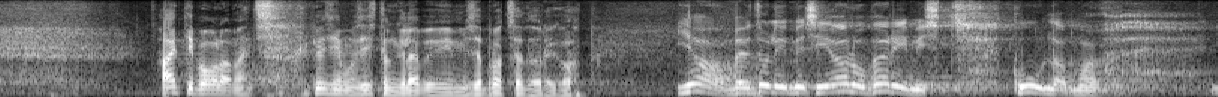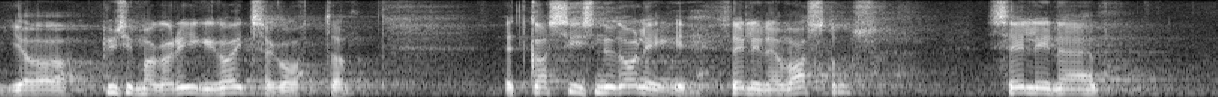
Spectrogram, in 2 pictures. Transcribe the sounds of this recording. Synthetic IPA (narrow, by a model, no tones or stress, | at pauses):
ɑnʲt̪ʲipo̞ːlɑmet̪skysʲimusist̪uŋɡilæbiviːmise̞pro̞t̪se̞d̪uːɾiko̞̰ht̪ɑ̥ | jɑːme̞t̪ulʲimesiːɑlupæɾimist̪kuːlɑmɑ | jɑkysʲimɑɡ̥ɑɾiːɡikɑjt̪seko̞ht̪ɑ̰ | e̞t̪kɑsːiːsnyːd̪o̞lʲiɡ̥ise̞lʲːine̞vɑst̪us | se̞lʲːine̞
